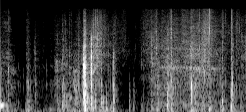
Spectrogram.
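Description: Kraft paper bag rustling and crinkling as it is handled, with a sharper crackle just under a second in.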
